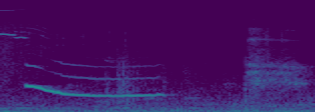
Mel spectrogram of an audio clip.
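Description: A dog in the fantasy role-playing game Dragon Age: Origins lets out a single drawn-out, falling whimper, quiet and close, followed by a brief breathy huff.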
